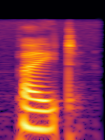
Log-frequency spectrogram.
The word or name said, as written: bite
